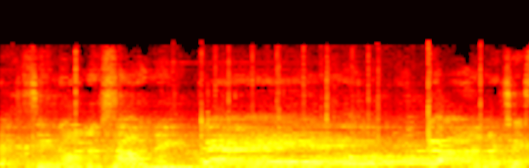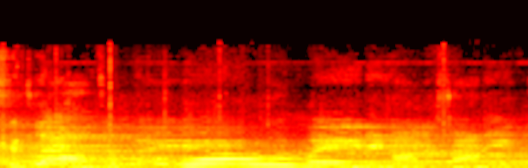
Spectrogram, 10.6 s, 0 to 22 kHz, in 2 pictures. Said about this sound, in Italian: questa bimba che canta ha 4 anni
